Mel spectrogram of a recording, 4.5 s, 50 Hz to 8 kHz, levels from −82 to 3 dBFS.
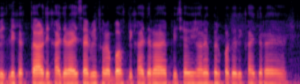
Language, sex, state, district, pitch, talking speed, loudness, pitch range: Hindi, male, Punjab, Pathankot, 110 Hz, 335 wpm, -18 LUFS, 110-115 Hz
